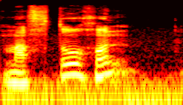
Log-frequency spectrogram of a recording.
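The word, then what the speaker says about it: مَفْتُوحٌ: Sama kita lihat di situ kaidah membacanya albabu ya pakai alif lam sehingga dibaca tanpa tanwin. Sedangkan maftuhun itu tanpa alif lam sehingga dibaca dengan tanwin. Ada tambahan tanwinnya.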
